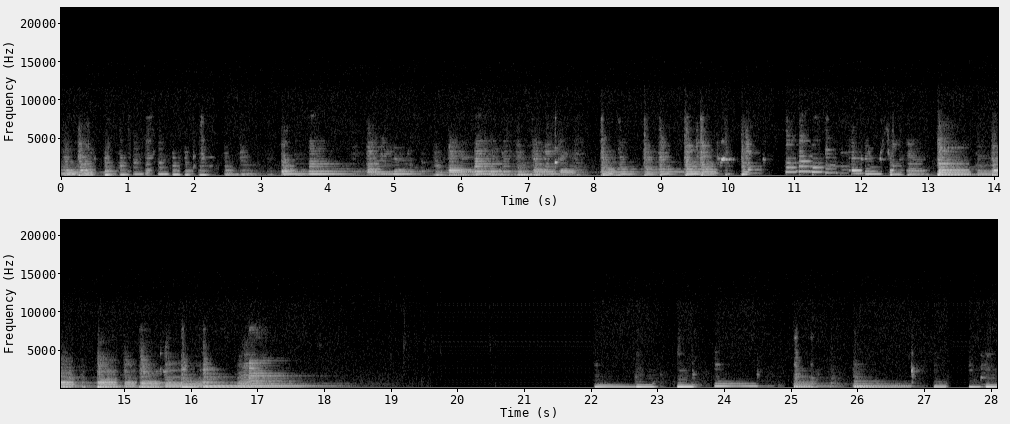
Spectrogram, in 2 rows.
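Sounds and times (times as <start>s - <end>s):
acoustic guitar playing: 0.0s - 17.8s, 22.0s - 28.0s.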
